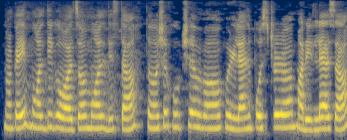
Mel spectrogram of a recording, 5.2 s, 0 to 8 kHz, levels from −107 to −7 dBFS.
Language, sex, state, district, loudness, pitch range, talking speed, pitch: Konkani, female, Goa, North and South Goa, -16 LUFS, 245-275 Hz, 160 wpm, 260 Hz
